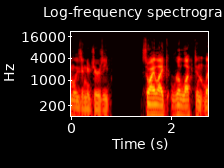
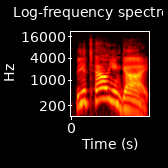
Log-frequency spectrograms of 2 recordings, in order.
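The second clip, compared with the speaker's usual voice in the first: slow, higher, laughing dad voice; imitating dad; 5 dB louder, slower than usual. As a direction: draw it out like a clueless dad. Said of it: "he goes".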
